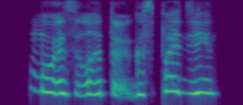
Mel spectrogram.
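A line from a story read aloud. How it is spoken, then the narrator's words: Tearful complaint. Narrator (Russian): Плачущим голосом пожаловалась Астелла, с нескрываемым страхом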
